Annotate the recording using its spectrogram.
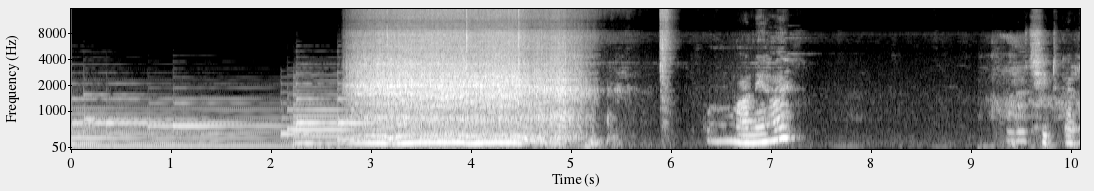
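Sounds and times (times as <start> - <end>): mixer grinder running: 2.7 - 5.5.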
